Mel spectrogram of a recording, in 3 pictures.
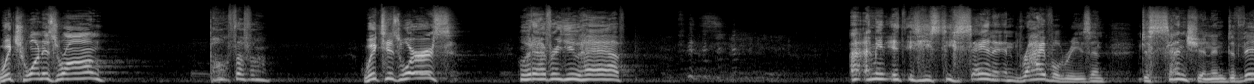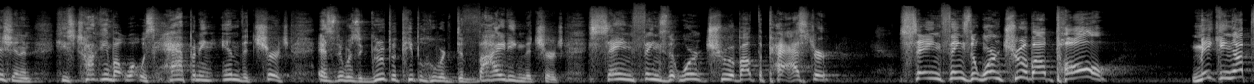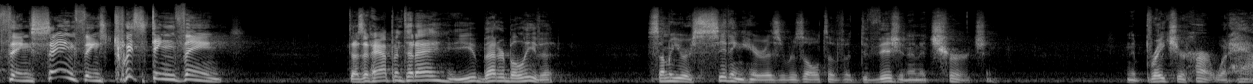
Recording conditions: large echoing room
